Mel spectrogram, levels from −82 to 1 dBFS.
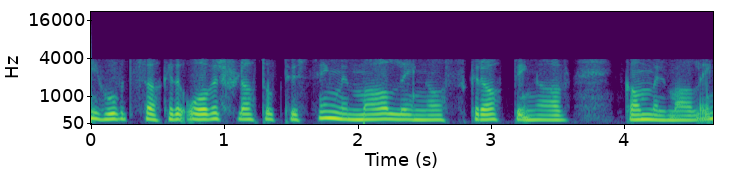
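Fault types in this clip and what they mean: Bluetooth CVSD headset codec: Throughout the speech, a narrowband headset link encodes each sample as a single up-or-down bit at 64 kbps with an adapting step. Nothing above 4 kHz survives, loud high sounds outrun the step and distort, sibilants turn scratchy, and granular hiss sits underneath.
Unconcealed Bluetooth headset packet loss: At 1.01 to 1.03 s, about 7.5 ms of speech drops out, which fits a couple of lost packets, and at 2.04 to 2.05 s a 3.8 ms gap fits one. Each hole has hard edges, with a brief quieter recovery.
Loud pop: At 1.33 to 1.35 s, a single sharp pop lands on top of the speech, peaking a few decibels above it while the speech continues underneath. It is likely caused by a sudden voltage step from a switch, static discharge or driver glitch.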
